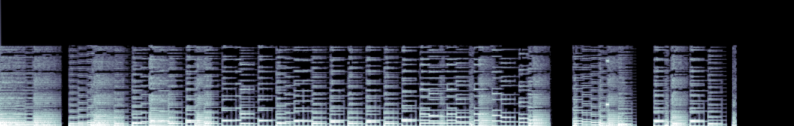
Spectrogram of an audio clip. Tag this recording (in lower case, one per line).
music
